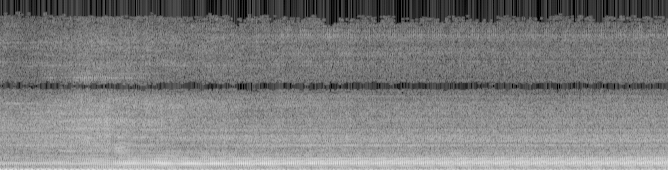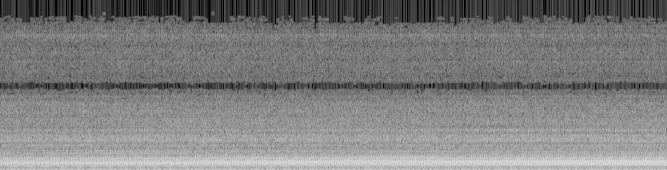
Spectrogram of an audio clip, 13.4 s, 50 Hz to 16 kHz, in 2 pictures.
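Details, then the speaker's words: 1996 Jeep Grand Cherokee 5.2 V8, newly mounted on-board air compressor running with engine idling: fast even chugging buzz building pressure, cuts off at 135 psi; compressor working normally. "we can see it's building pressure cranking right up no problem and then what will happen is when it gets up to 135 you'll just hear it release a little bit of air and then the compressor will kick off"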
